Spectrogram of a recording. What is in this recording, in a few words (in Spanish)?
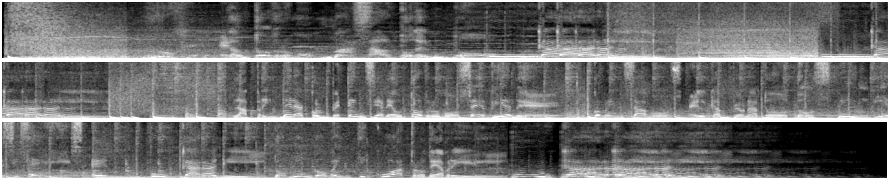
cuña principal; pucarani abril 2016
